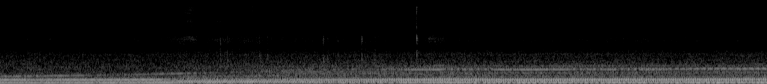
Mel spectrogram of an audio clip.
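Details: 2002 Ford Ranger with a faint whirring tone that rises and settles for a few seconds at the start of driving when cold, gone completely once engine temperature is up; source unclear; noise when cold.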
